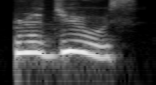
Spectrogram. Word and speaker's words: produce: Which syllable is stressed? What type of word is the it? First. Why? The first. It's a noun.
